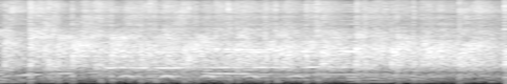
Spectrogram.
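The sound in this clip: An audience applauds loudly in a dense, unbroken wash of clapping, with shouts and cheering voices mixed in throughout.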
